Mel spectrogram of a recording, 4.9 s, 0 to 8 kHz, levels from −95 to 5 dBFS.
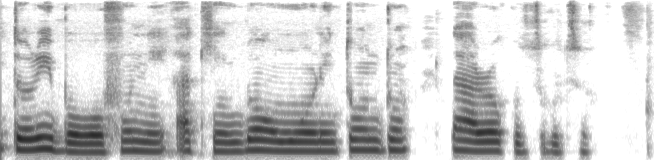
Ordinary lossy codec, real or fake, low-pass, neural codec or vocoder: none; real; none; none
